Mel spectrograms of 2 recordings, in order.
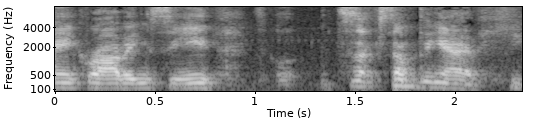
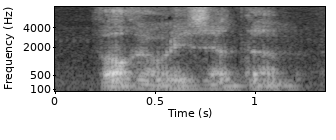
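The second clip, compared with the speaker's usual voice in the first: put-on voice, slightly deep, soft and rough; 5 semitones lower, 7 dB quieter than usual. Showing how he talks in Batman Begins, Batman voice, a little deep. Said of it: "it's a little deep, but it's not annoying".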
